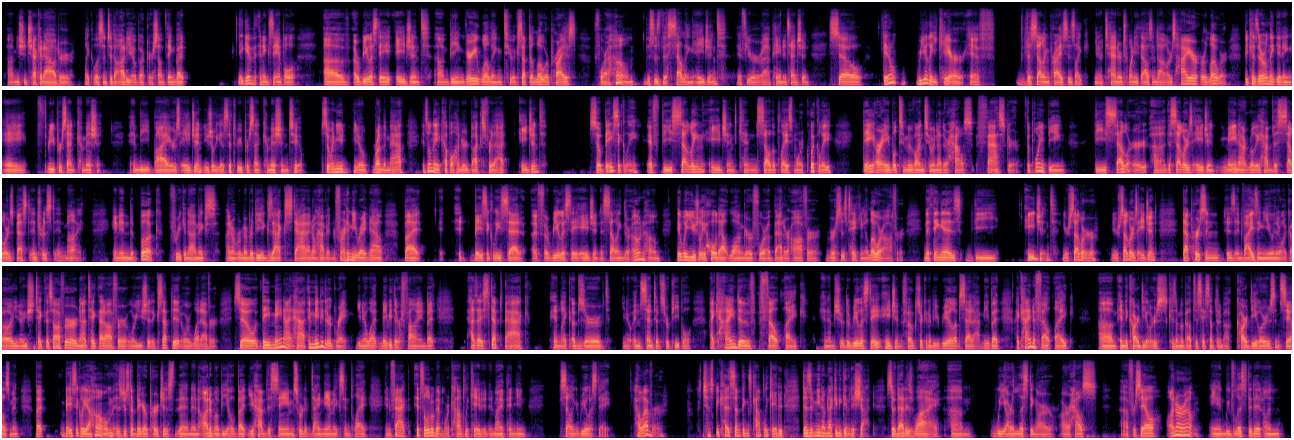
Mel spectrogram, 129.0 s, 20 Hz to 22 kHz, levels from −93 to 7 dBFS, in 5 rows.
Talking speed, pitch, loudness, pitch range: 175 wpm, 110 Hz, -19 LUFS, 105-120 Hz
